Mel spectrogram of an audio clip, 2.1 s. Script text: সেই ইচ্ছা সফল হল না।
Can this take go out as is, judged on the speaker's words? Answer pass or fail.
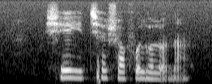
pass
